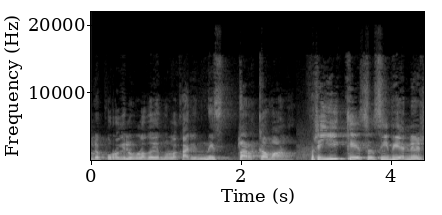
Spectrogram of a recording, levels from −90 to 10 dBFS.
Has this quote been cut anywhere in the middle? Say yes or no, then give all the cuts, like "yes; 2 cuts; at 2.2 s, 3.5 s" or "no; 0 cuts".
yes; 1 cut; at 2.7 s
